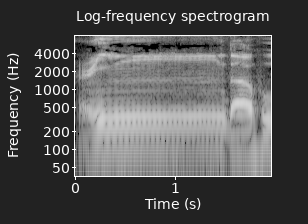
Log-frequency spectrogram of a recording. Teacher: এখানে ঠিক তায়ের মাখরাজ যেভাবে উচ্চারণ হয়েছিল ঠিক এখানেও নুন সাকিনের পরে দাল আসছে, দালের মাখরাজে গিয়ে এই গুণাটা হবে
